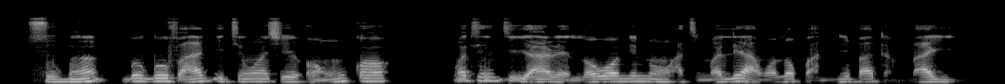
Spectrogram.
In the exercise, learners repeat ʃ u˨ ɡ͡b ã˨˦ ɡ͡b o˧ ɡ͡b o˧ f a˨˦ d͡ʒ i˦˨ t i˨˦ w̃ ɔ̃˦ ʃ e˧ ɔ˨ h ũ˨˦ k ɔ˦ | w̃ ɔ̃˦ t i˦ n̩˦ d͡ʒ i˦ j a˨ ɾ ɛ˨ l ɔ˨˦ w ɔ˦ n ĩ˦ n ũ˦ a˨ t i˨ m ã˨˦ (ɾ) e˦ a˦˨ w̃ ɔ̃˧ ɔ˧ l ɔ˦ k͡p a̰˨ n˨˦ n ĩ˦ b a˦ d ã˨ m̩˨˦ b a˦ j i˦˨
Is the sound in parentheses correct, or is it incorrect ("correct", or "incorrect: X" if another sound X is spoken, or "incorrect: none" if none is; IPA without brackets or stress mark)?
incorrect: l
